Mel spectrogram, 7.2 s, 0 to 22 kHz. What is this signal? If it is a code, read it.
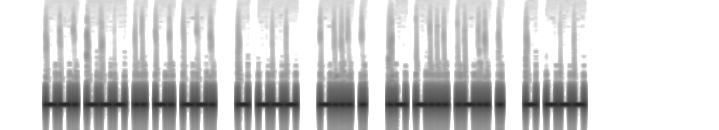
Morse code, heard as a keyed tone, about 34 wpm, 700 Hz. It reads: GOING TO BE ABLE TO
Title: Sets of 5 Words 35wpm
